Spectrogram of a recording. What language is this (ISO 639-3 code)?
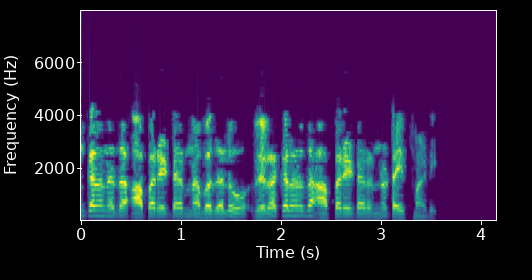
kan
